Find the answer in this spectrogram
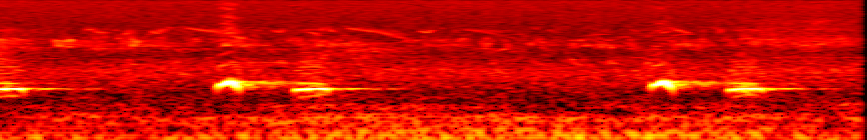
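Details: Wild common cuckoo on open grassland in the Fuji foothills, Japan, in late May, calling while busy with territorial disputes: two clear, mellow falling two-note cuck-oo calls about two seconds apart over a quiet, still background.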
